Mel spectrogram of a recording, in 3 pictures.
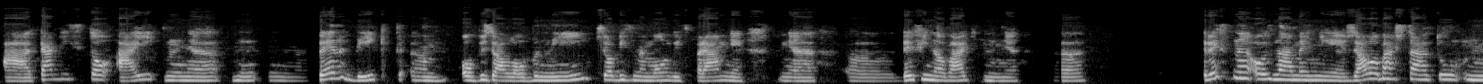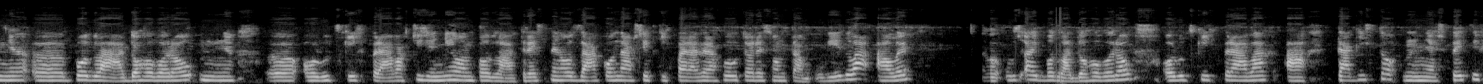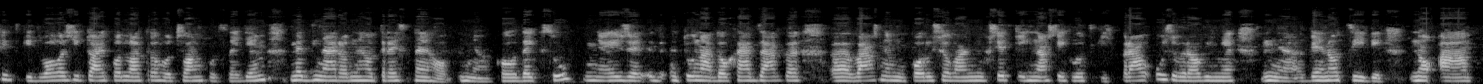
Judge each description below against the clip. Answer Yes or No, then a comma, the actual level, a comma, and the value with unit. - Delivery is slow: Yes, slow, 105 wpm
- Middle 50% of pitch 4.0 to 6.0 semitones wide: No, narrow, 2.5 semitones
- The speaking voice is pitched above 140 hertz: Yes, medium, 185 Hz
